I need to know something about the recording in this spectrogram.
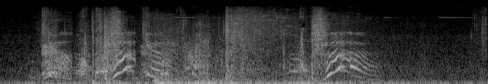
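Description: A beast yelps and howls in pain.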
